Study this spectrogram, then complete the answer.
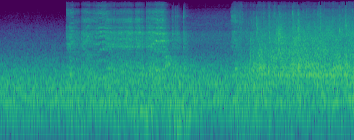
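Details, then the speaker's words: Bathroom shower control valve, leaking: water rushes on abruptly with a thin rasping squeak over the flow; suspected busted gasket in the valve cartridge, not confirmed. "there's actually like a gasket that gasket is probably busted that's why when you turn it on you hear that squeak"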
